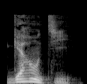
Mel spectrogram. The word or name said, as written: garantie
